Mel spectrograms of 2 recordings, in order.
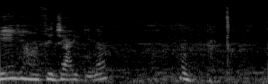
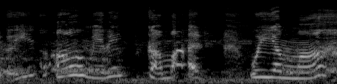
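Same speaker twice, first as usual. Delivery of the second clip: mock pained groan; 6 semitones higher, much slower than usual. Villain hurt back after fall.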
